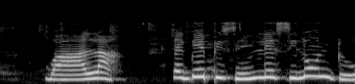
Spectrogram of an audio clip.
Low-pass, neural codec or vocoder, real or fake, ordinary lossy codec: 7.2 kHz; none; real; none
